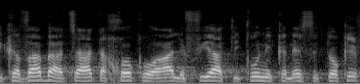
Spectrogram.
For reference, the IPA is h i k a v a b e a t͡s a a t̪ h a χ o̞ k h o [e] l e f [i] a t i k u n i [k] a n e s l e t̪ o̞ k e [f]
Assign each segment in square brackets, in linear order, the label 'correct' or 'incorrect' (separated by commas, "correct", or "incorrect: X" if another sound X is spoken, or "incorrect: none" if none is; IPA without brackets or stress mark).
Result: incorrect: a, correct, correct, correct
